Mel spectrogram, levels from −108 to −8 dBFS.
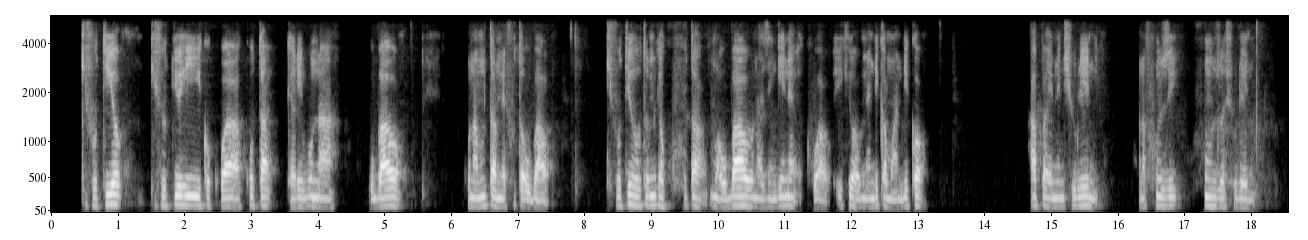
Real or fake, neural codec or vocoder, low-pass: fake; vocoder, 44.1 kHz, 128 mel bands, Pupu-Vocoder; 5.4 kHz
